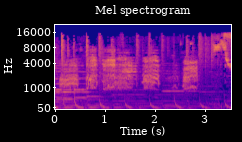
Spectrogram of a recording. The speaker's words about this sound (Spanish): Así gritan los guacamayos. Los guacamayos son unos loros muy grandes y en la Casa de Colón, aquí en Gran Canaria, hay dos guacamayos, uno azul y otro rojo.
